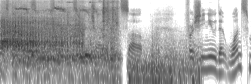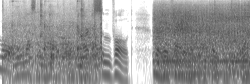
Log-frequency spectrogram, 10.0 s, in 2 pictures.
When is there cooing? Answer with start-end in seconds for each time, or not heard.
0.2-2.5, 5.0-7.0.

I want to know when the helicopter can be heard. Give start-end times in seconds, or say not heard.
0.0-1.7, 8.1-9.9.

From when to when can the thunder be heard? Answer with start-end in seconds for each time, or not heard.
2.5-4.0.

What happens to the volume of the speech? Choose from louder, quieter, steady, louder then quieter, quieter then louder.
louder.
